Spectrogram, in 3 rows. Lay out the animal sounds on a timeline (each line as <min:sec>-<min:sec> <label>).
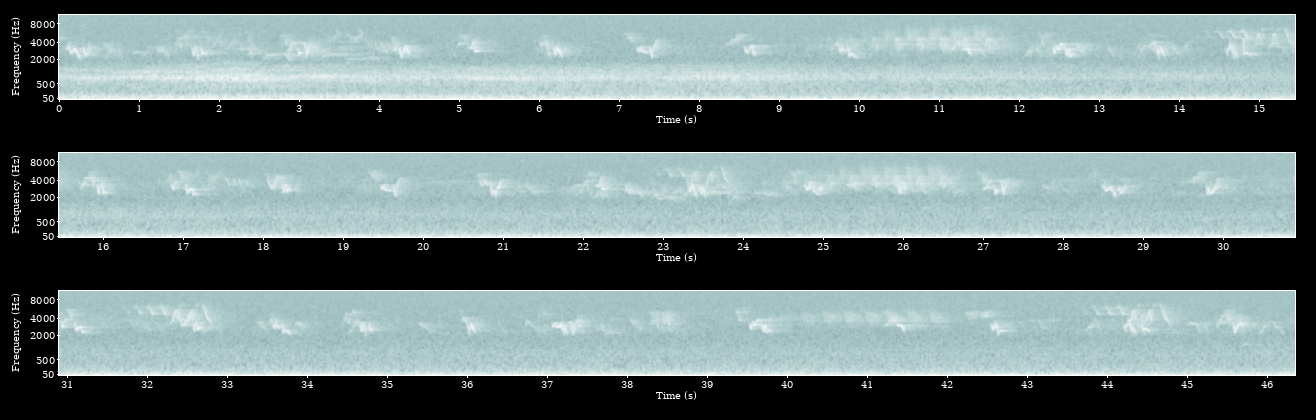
0:00.0-0:01.7 Scarlet Tanager (Piranga olivacea)
0:00.0-0:44.7 Red-eyed Vireo (Vireo olivaceus)
0:01.4-0:02.5 Chestnut-sided Warbler (Setophaga pensylvanica)
0:02.0-0:04.1 Rose-breasted Grosbeak (Pheucticus ludovicianus)
0:03.2-0:04.1 Mourning Warbler (Geothlypis philadelphia)
0:09.5-0:12.0 Ovenbird (Seiurus aurocapilla)
0:12.9-0:14.3 Scarlet Tanager (Piranga olivacea)
0:14.2-0:15.5 Chestnut-sided Warbler (Setophaga pensylvanica)
0:16.8-0:17.9 Mourning Warbler (Geothlypis philadelphia)
0:19.2-0:20.8 Eastern Wood-Pewee (Contopus virens)
0:20.8-0:22.6 Scarlet Tanager (Piranga olivacea)
0:21.9-0:24.8 Rose-breasted Grosbeak (Pheucticus ludovicianus)
0:22.7-0:24.1 Chestnut-sided Warbler (Setophaga pensylvanica)
0:24.4-0:26.9 Ovenbird (Seiurus aurocapilla)
0:26.1-0:27.2 American Crow (Corvus brachyrhynchos)
0:31.6-0:33.0 Chestnut-sided Warbler (Setophaga pensylvanica)
0:36.5-0:38.4 Scarlet Tanager (Piranga olivacea)
0:39.8-0:42.2 Ovenbird (Seiurus aurocapilla)
0:42.5-0:43.6 Eastern Wood-Pewee (Contopus virens)
0:43.6-0:45.1 Chestnut-sided Warbler (Setophaga pensylvanica)
0:44.3-0:46.3 Scarlet Tanager (Piranga olivacea)
0:45.3-0:46.4 Red-eyed Vireo (Vireo olivaceus)
0:45.4-0:46.4 American Crow (Corvus brachyrhynchos)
